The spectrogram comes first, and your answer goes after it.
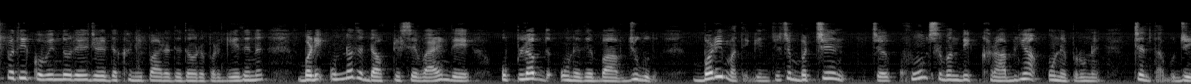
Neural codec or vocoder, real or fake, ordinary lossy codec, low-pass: none; real; none; 7.2 kHz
